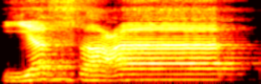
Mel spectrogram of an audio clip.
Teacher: کھڑی زبر کو جو کھینچنے کی مقدار ہے وہ 2 سے 3 سیکنڈ ہے۔ اس کو کھینچ کر ادا کرتے ہیں۔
